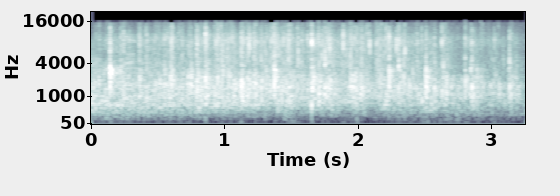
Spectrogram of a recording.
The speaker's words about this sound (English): Who's read it? Stand up. Give yourselves a huge clap.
